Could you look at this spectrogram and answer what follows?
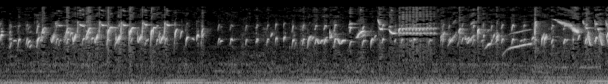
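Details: Lively European goldfinch song of tumbling high twitters, ending in several clear upward-sweeping whistled notes.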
